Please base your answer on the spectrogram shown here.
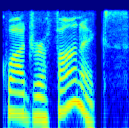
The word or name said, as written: quadriphonics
